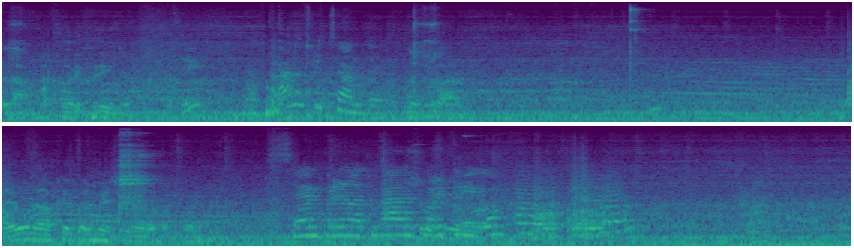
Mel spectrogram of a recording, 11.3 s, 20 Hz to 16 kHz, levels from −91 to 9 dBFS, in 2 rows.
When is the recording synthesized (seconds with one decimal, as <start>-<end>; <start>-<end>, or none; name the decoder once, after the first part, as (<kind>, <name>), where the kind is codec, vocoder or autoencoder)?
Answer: none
